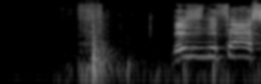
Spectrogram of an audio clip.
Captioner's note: chop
